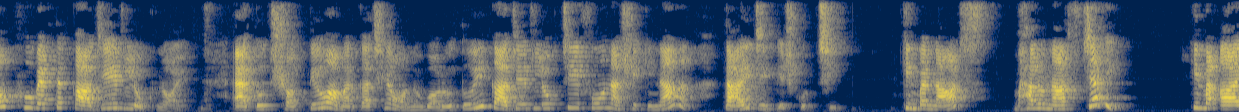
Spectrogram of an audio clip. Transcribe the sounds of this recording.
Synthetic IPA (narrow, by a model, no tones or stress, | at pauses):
okʰubɛk̚ʈakad͡ʑeɾloknɔe | ɛt̪ot̪ʃɔt̪ːeoamaɾkat͡ɕʰeɔnobɔɾot̪ojkad͡ʑeɾlok̚t͡ɕefonaʃekinat̪ajd͡ʑiɡːeʃkoɾt͡ɕʰi | kiŋbanaɾs | bʱalonaɾst͡ɕaj | kiŋbaʔa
